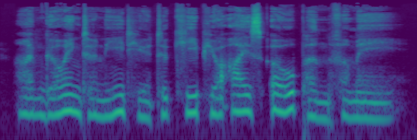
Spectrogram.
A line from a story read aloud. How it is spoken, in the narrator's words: Crowley whispered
